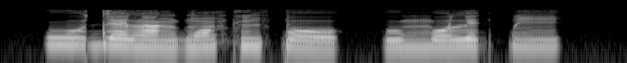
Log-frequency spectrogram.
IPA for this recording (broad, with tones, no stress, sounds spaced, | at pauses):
w u˦ d ɛ˦˨ l ã˧ ɡ͡b ɔ̃˧ k ĩ˧ k͡p o˨ | u˨ m o˨˦ l e˦˨ k͡p i˧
